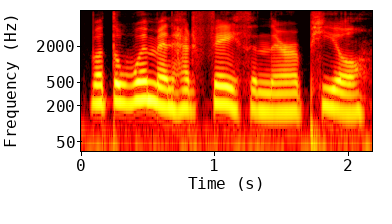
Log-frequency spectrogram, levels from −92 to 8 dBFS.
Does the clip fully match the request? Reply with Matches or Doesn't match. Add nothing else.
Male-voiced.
Doesn't match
